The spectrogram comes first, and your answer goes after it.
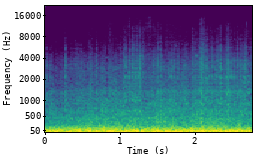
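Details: Chevrolet Corsa sedan driven on road, heard from inside cabin: heavy low road rumble with scattered loose clicks and knocks over bumps; everything rattles, not just suspension but bumper and doors too.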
